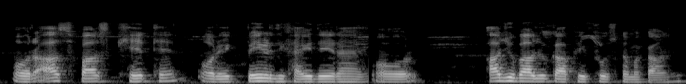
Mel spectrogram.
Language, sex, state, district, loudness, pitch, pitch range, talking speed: Hindi, male, Bihar, Jamui, -24 LUFS, 135 Hz, 125-145 Hz, 155 wpm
